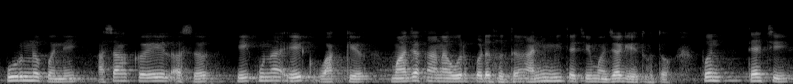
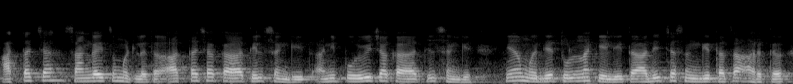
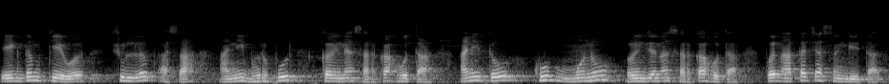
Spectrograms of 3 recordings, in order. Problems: constant background noise, background conversations at intervals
